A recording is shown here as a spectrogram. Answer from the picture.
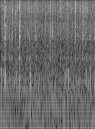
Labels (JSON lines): {"label": "ambient", "recorder": "HydroMoth"}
